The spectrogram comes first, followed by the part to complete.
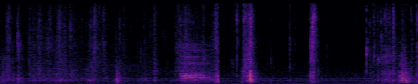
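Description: A cardboard box of crackers being handled and rustled, with a few light knocks and two stretches of crinkling noise, one about halfway through and one near the end.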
